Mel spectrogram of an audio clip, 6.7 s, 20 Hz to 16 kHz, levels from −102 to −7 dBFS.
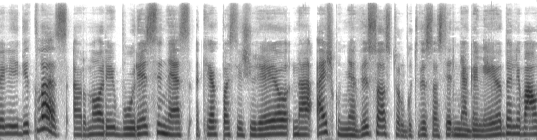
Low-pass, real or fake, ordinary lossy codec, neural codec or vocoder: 14.4 kHz; fake; AAC, 64 kbps; codec, 32 kHz, 1.9 kbps, SNAC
